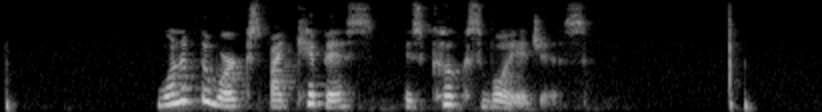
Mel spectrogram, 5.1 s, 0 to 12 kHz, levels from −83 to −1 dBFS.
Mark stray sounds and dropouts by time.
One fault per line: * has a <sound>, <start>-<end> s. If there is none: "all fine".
all fine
